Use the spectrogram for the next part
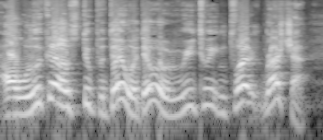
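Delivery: jeering put-on voice, in mimicry; mocking accusers. Vlogger mimicking people who accuse retweeters of Russia links, mocking. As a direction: parrot the accusers with exaggerated scorn. Mocks accusers in acted quote.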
